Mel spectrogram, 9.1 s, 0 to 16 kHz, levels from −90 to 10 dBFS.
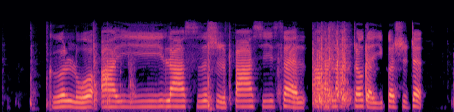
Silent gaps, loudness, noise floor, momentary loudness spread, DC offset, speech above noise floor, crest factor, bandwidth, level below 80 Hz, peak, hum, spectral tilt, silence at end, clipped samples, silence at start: none; -17 LUFS; -73 dBFS; 11 LU; under 0.1%; 55 dB; 16 dB; 8 kHz; -62 dBFS; -2 dBFS; none; -4.5 dB/octave; 0.65 s; under 0.1%; 0.6 s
